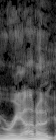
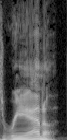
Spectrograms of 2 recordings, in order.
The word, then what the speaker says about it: Rihanna: And I say Rihanna because that is the correct pronunciation. If you're saying Rihanna, you're saying it wrong. You have to say it like Rhiannon. So it's Rihanna, 36, Trevor Noah, 40, Justin Verlander, who's pitched for the Mets, Detroit, Houston, won a World Series with the Astros.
